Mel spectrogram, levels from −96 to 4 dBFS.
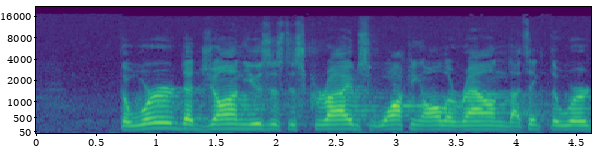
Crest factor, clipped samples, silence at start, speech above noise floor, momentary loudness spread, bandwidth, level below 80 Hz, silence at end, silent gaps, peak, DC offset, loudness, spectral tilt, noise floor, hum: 18 dB; under 0.1%; 0.7 s; 35 dB; 10 LU; 17 kHz; -74 dBFS; 0 s; none; -6 dBFS; under 0.1%; -23 LUFS; -5 dB/octave; -57 dBFS; none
